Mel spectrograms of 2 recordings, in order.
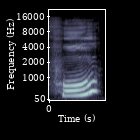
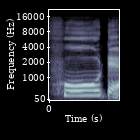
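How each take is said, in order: First: फू, long pause, ट; फूट split slowly, rising first syllable. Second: फूट joined, long ऊ; blended word. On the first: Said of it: "एक अक्षर का उच्चारण करना है". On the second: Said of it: "तो मिलके बन जाएगा". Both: Shown as a demonstration.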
